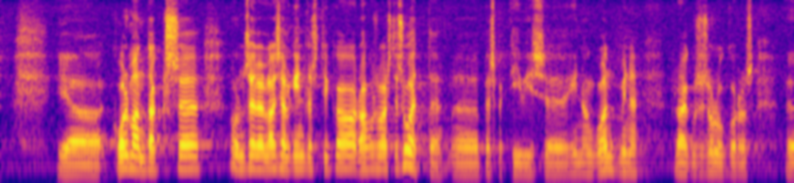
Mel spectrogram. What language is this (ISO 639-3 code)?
est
